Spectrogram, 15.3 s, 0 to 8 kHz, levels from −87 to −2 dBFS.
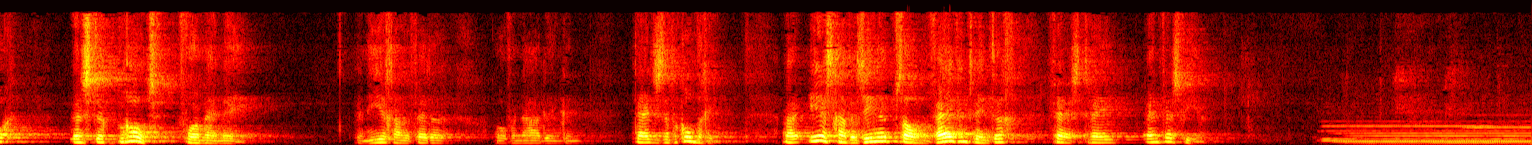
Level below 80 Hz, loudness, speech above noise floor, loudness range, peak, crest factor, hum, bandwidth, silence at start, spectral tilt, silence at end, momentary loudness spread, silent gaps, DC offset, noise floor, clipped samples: -74 dBFS; -19 LUFS; 41 dB; 13 LU; 0 dBFS; 20 dB; none; 7.6 kHz; 0 s; -5 dB/octave; 0 s; 22 LU; none; under 0.1%; -59 dBFS; under 0.1%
